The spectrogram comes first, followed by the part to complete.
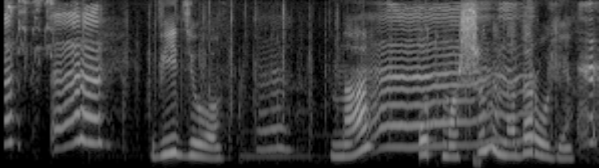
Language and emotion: Russian, neutral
